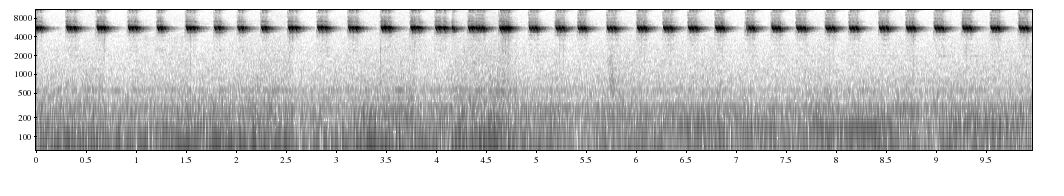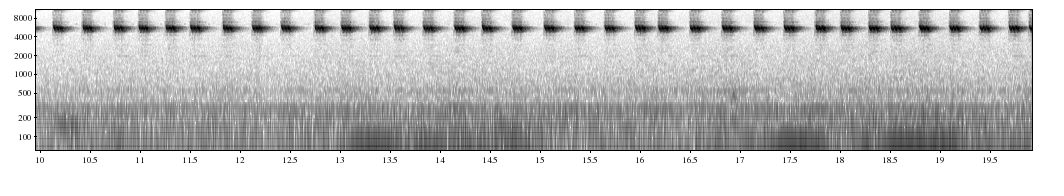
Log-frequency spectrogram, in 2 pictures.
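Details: Crickets at night, a steady stream of short high-pitched chirps repeated about three or four times a second, bright and even, with a faint low hum underneath.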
